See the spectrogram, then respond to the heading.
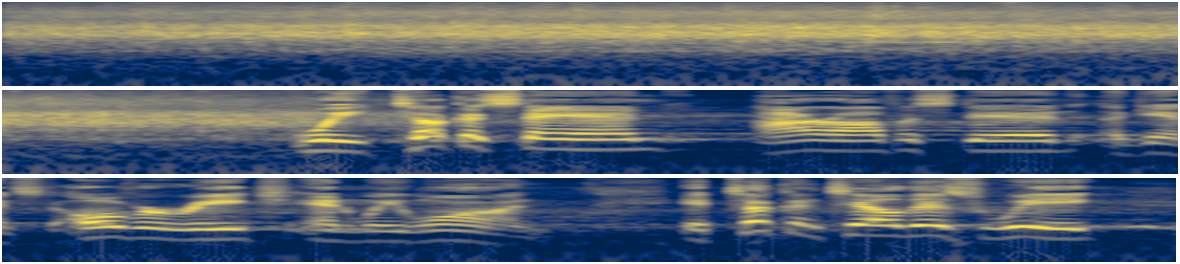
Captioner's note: applause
